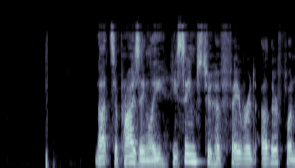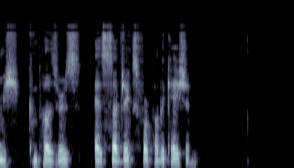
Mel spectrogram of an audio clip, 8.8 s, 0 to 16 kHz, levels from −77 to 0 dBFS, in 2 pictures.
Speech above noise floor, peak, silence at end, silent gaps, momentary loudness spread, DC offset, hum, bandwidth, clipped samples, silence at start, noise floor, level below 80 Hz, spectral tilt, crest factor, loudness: 61 dB; -2 dBFS; 1.5 s; none; 12 LU; under 0.1%; none; 9.6 kHz; under 0.1%; 0.7 s; -81 dBFS; -52 dBFS; -4 dB/octave; 20 dB; -20 LUFS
